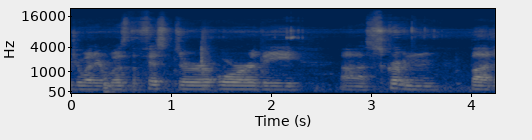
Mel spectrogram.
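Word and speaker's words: Pfister: places up online uh Fister is actually spelled with a silent p on the front so it's p f i s t e r hotel and it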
